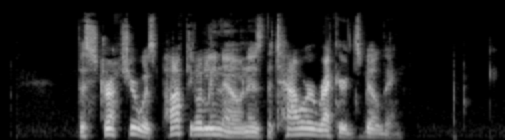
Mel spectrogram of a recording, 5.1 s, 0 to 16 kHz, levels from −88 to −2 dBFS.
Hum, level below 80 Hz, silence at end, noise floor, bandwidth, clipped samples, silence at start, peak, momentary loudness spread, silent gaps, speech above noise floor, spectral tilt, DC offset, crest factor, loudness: none; -70 dBFS; 1.15 s; -69 dBFS; 11.5 kHz; under 0.1%; 0.8 s; -2 dBFS; 8 LU; none; 46 dB; -3.5 dB/octave; under 0.1%; 22 dB; -22 LUFS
